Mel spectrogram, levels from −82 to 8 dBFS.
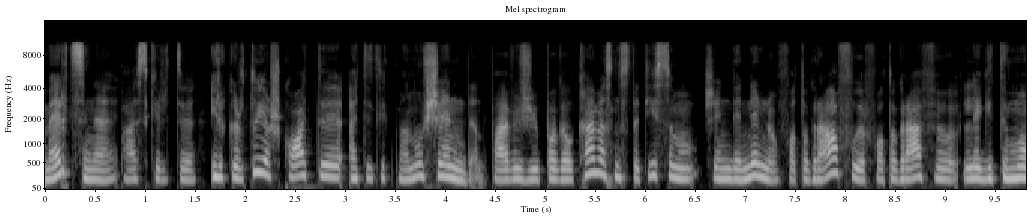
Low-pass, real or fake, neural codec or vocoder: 9.9 kHz; fake; vocoder, 22.05 kHz, 80 mel bands, Vocos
